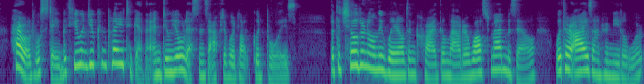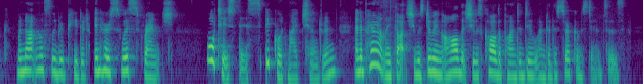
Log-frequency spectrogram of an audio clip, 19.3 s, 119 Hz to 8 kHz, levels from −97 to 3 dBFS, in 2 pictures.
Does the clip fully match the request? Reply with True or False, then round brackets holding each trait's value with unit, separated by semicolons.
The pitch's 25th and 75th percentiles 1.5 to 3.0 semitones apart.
False (4.9 semitones)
